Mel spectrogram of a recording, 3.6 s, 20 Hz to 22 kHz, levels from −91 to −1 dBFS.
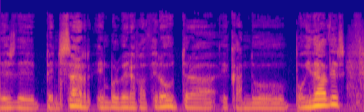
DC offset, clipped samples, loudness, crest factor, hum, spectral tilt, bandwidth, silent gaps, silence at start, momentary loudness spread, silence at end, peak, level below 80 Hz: under 0.1%; under 0.1%; -29 LUFS; 22 dB; none; -5.5 dB/octave; 14.5 kHz; none; 0 s; 14 LU; 0 s; -8 dBFS; -62 dBFS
